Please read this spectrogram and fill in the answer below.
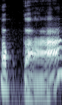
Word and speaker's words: ก๋า: ตัว กะ นะ ครับ มัน จะ ต้อง ออก เสียง จัตวา นะ ครับ ก๋า นะ ครับ อือ คน เข้า ไป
